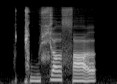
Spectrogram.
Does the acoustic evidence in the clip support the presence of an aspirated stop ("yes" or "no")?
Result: no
